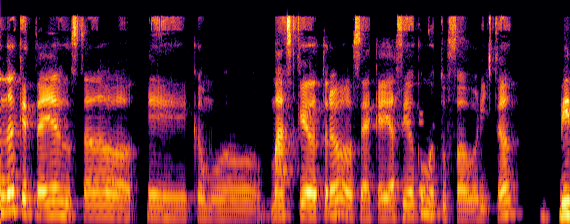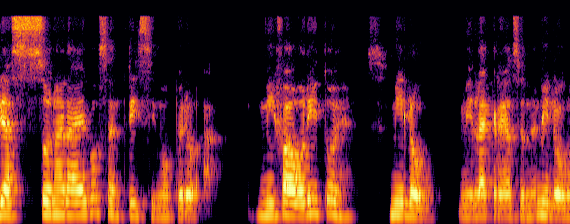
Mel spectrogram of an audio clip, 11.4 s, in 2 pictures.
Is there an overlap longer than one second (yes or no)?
no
